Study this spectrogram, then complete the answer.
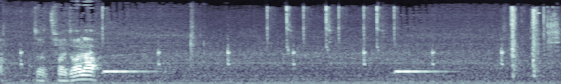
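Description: A ticket machine gives a short, steady beep.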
